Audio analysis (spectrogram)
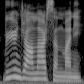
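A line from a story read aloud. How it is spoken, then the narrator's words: Plain. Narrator (Turkish): dedi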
